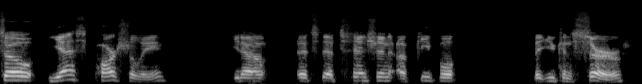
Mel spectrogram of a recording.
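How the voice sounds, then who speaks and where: A man speaks loudly at a very slow pace with a high pitch. The sound is dry and close, with no echo. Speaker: business coach. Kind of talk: webinar training. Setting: in a car. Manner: casual.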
